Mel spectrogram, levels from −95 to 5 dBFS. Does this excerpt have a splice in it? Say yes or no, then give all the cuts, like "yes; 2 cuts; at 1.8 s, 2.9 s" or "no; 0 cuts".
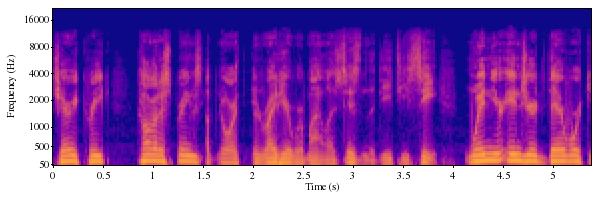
yes; 3 cuts; at 1.5 s, 2.0 s, 2.9 s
